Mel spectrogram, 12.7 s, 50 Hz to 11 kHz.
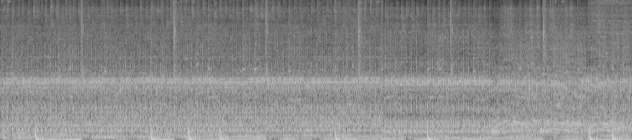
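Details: Aprilia RS 125 two-stroke barn find, first start after years sitting, on 1:40 premix, after fixing a leak: crisp beat with light throttle blips, picking up cleanly and running evenly; healthy normal running, no longer leaking.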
